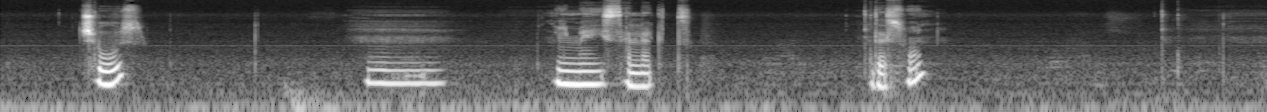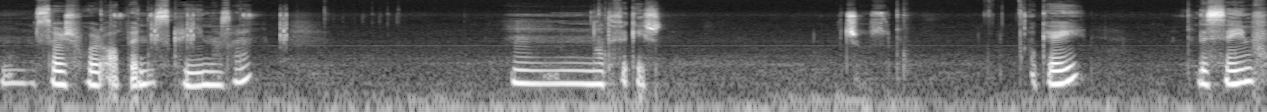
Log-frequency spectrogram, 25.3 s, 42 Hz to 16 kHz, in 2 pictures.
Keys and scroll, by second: 14.2-16.5 typing, 17.6 typing.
